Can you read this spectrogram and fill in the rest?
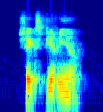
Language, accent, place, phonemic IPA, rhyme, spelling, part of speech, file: French, France, Lyon, /ʃɛk.spi.ʁjɛ̃/, -ɛ̃, shakespearien, adjective, LL-Q150 (fra)-shakespearien.wav
- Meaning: Shakespearean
